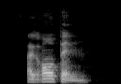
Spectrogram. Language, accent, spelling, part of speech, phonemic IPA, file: French, France, à grand-peine, adverb, /a ɡʁɑ̃.pɛn/, LL-Q150 (fra)-à grand-peine.wav
- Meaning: with great difficulty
